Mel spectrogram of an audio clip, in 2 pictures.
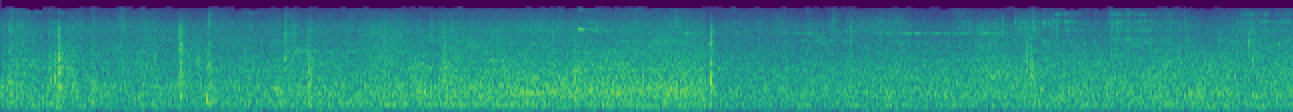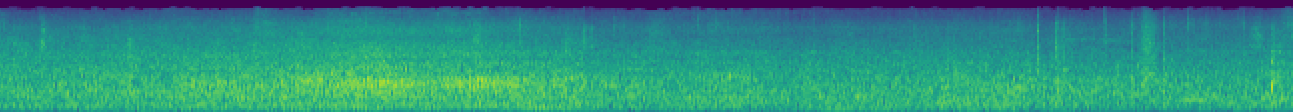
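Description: Road traffic noise, steady throughout, swelling as a vehicle passes about eight seconds in.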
